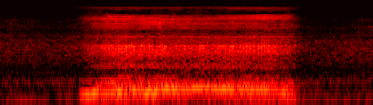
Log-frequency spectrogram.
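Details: One low, rattling, vibrating breath lasting about one and a half seconds, heard during sleep; a typical snore.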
